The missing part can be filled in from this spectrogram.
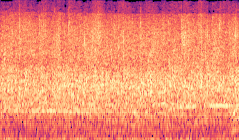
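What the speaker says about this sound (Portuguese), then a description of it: "Cadê as palmas, gente?" Dense, steady audience applause at a live music show, many hands clapping at once in a continuous loud wash with no voices standing out.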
